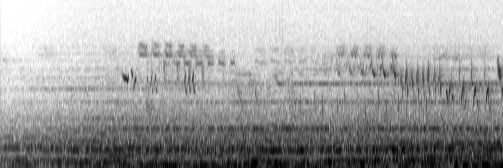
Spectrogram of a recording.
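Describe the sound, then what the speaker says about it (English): Birdsong in a video game, heard outside an enclosed dome: scattered chirps and short tweeting phrases over a steady low ambient hum, moderately distant and continuous. "Do you hear the birds chirping outside the dome?"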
